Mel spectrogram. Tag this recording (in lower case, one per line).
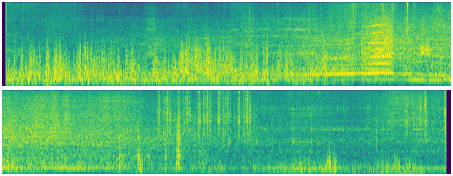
car
motor vehicle (road)
vehicle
